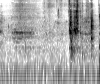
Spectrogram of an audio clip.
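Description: A few light clicks and taps about a second and a half in, from the small distributor ignition coil assembly being handled; otherwise only low background.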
